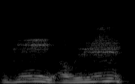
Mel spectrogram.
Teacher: Se a gente faz o som do G, que é G ou J, a nossa garganta vibra. Então, quando isso acontece, o ED ele vai ter som de D. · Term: consoante sonora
